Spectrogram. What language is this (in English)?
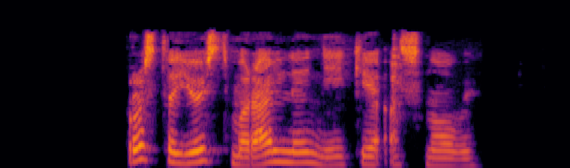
Belarusian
